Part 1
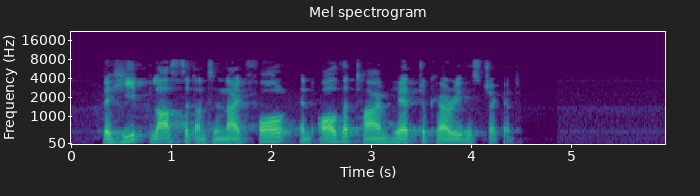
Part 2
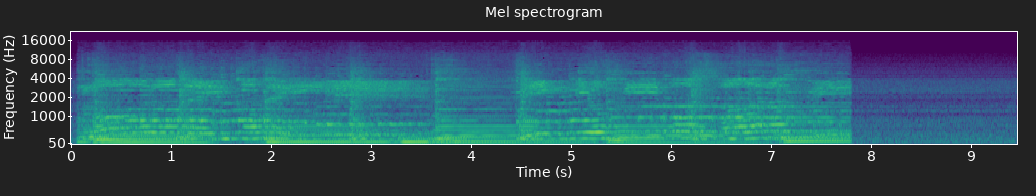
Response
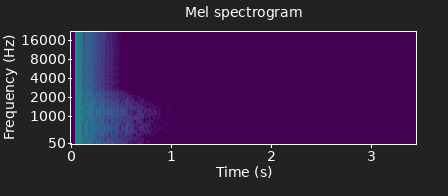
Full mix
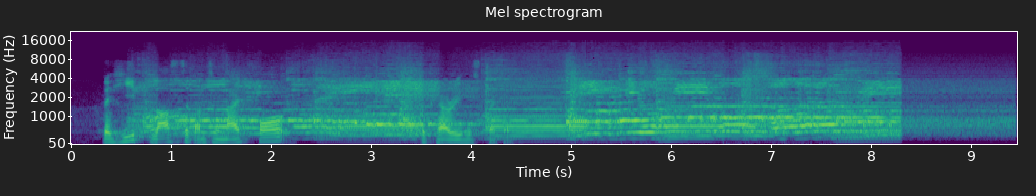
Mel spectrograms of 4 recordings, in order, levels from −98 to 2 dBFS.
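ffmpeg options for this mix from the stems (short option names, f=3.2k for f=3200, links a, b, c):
-filter_complex "[0:a]volume=-4dB,asplit=3[a][b][c];[a]atrim=end=2.27,asetpts=PTS-STARTPTS,afade=t=out:st=2.266:d=0.004:c=hsin[d];[b]atrim=start=2.27:end=3.43,asetpts=PTS-STARTPTS,volume=0[e];[c]atrim=start=3.43,asetpts=PTS-STARTPTS,afade=t=in:d=0.004:c=hsin[f];[d][e][f]concat=n=3:v=0:a=1,asplit=2[g][h];[1:a]highpass=f=440:w=0.5412,highpass=f=440:w=1.3066,alimiter=limit=-22dB:level=0:latency=1:release=16,adelay=500,volume=0dB[i];[h]apad=whole_len=439325[j];[i][j]sidechaincompress=threshold=-38dB:ratio=5:attack=6.1:release=1030[k];[g][k]amix=inputs=2:normalize=0,equalizer=f=820:w=0.93:g=14.5,alimiter=limit=-15dB:level=0:latency=1:release=87"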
